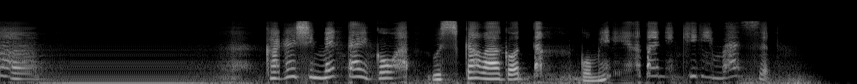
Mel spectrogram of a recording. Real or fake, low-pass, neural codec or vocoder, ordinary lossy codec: fake; none; codec, 16 kHz, about 1 kbps, DyCAST, with the encoder's durations; none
